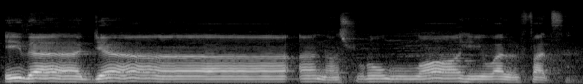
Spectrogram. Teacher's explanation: pada kata jaa itu wajib dibaca 5 ketukan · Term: mad wajib mutasil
